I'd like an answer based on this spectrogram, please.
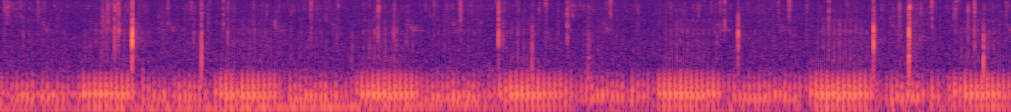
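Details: Domestic cat purring by a fireplace: a deep, continuous rumble that swells and fades with each breath, roughly once a second, while sharp crackles and pops from the fire break through.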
